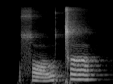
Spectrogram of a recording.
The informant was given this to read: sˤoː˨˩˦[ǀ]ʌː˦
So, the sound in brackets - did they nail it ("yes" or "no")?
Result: yes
